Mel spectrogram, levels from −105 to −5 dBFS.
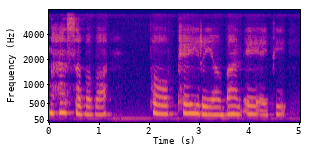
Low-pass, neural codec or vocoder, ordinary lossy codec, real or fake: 7.2 kHz; none; none; real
